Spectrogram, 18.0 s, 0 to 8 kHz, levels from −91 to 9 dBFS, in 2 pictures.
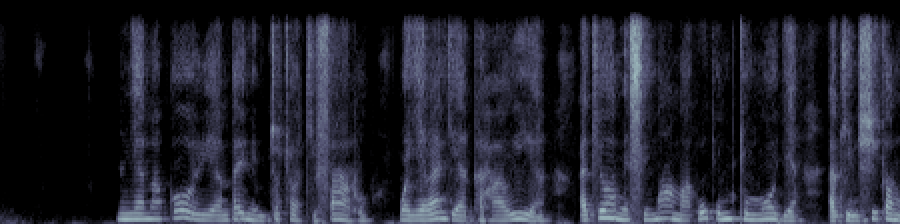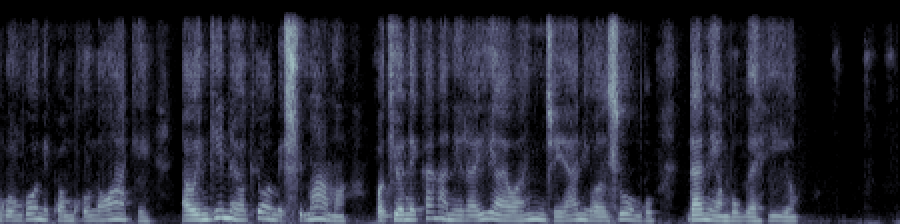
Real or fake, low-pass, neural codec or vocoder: fake; 7.2 kHz; codec, 16 kHz, 2 kbps, FreqCodec, larger model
